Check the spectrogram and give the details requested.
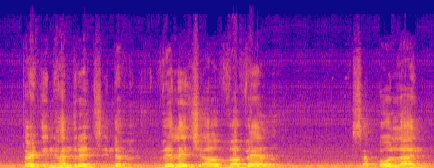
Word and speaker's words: Wawel: Next, 1300s, in the village of Wawel sa Poland, ang pag-pronounce nila sa W, V, Wawel, Volkswagen.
